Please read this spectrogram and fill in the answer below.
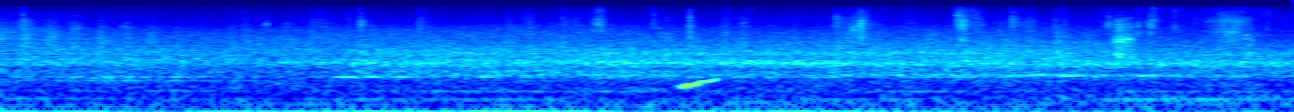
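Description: A Siberian husky gives one short rising whine about three and a half seconds in, over a steady low hum.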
